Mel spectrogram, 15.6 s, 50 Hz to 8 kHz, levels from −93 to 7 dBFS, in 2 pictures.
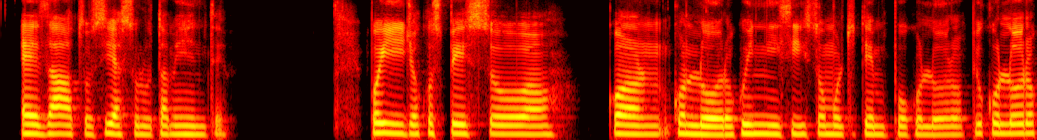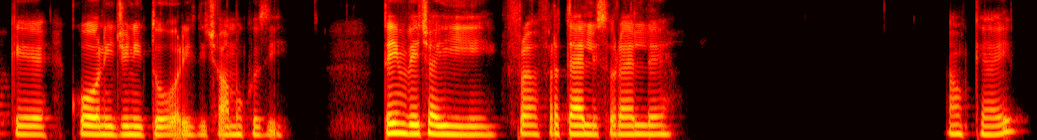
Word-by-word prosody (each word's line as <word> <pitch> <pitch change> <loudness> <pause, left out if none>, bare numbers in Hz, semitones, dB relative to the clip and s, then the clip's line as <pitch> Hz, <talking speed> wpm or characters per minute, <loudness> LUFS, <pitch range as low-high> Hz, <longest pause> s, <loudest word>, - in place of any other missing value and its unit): Esatto, 190 -1 +3
sì, 175 +4 +2
assolutamente. 180 -1 -1 1.0
Poi 210 -2 +5
gioco 190 +1 -1
spesso 185 -2 +2 0.3
con 180 -2 +2
con 195 -2 +1
loro, 175 -1 +5
quindi 190 0 +2
sì, 180 +1 +1
sto 185 +1 -2
molto 180 -1 -2
tempo 175 -1 -3
con 170 0 -4
loro, 170 0 -2
più 195 +4 -6
con 200 -1 0
loro 200 +1 +1
che 175 -3 -4
con 180 -1 0
i 175 - 0
genitori, 170 - -3
diciamo 130 - -5
così. 170 0 -10 0.7
Te 200 - +3
invece 195 -1 +2
hai 175 -1 -2
fra 185 +2 -4
fratelli, 185 0 -1
sorelle? 180 0 -3 2.0
Okay. 190 +4 -6
180 Hz, 125 wpm, -22 LUFS, 175-190 Hz, 2.0 s, Poi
